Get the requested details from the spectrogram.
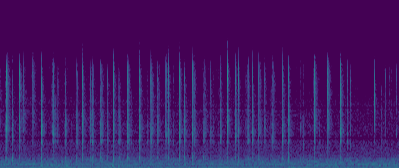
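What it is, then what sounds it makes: Glass nail polish bottle. Long nails tap and scratch a small, partly filled glass nail polish bottle held close, producing about forty sharp, bright clicks in an uneven rhythm. Each tap stops almost instantly, with a faint scratchy texture and a low steady hum underneath.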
